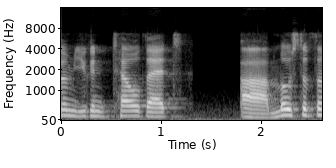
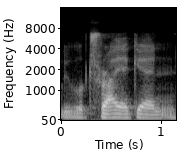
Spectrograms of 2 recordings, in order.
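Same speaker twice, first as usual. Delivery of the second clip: intoning creature voice, lower and quieter; 4 semitones lower, 6 dB quieter than usual. Voicing a mind flayer that speaks telepathically after a failed ritual: mind flayer intoning. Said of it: "telepathically intoning".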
